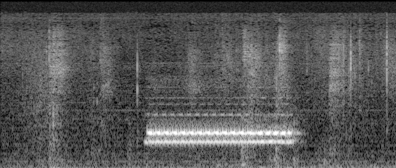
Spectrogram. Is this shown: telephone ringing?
yes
